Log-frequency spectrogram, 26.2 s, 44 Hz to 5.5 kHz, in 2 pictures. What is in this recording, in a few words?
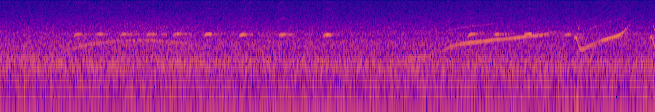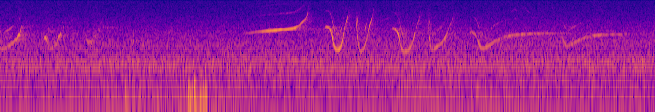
conc Duett, gibbons; Duet song, Xujiaba, Ailao mountains, China, 26 Aug. 1990. The great calls of this female are particularly short.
